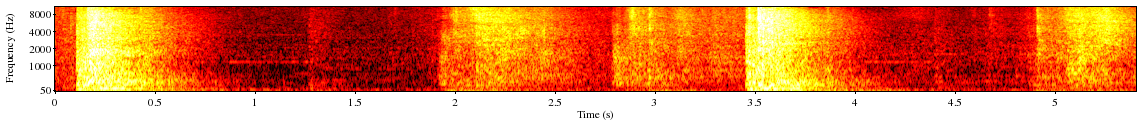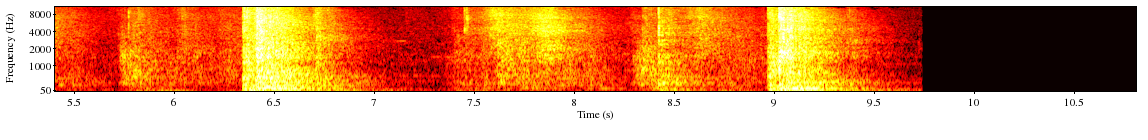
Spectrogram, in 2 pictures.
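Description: Bodies of martial artists in gi slamming onto tatami mats as they are thrown and break-fall: four loud slams about three seconds apart, with lighter thuds and stamps between. The sound cuts off suddenly near the end.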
